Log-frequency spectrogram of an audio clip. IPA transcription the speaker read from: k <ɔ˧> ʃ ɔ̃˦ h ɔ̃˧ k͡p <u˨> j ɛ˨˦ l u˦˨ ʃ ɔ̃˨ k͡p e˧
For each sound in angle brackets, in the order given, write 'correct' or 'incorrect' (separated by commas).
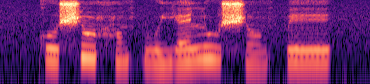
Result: incorrect, correct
